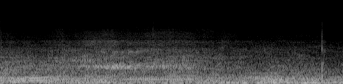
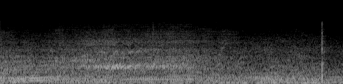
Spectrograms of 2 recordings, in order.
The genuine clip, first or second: second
